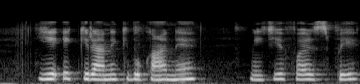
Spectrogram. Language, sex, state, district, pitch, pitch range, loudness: Hindi, female, Bihar, West Champaran, 235 Hz, 230-245 Hz, -18 LUFS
